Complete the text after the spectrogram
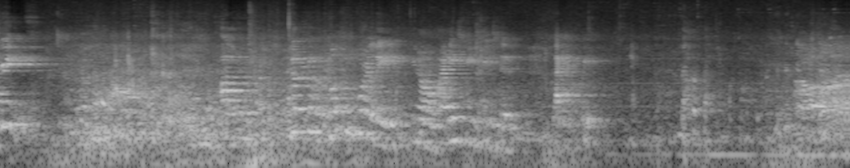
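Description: A large crowd of young people chatters and calls out in an echoing hall.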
